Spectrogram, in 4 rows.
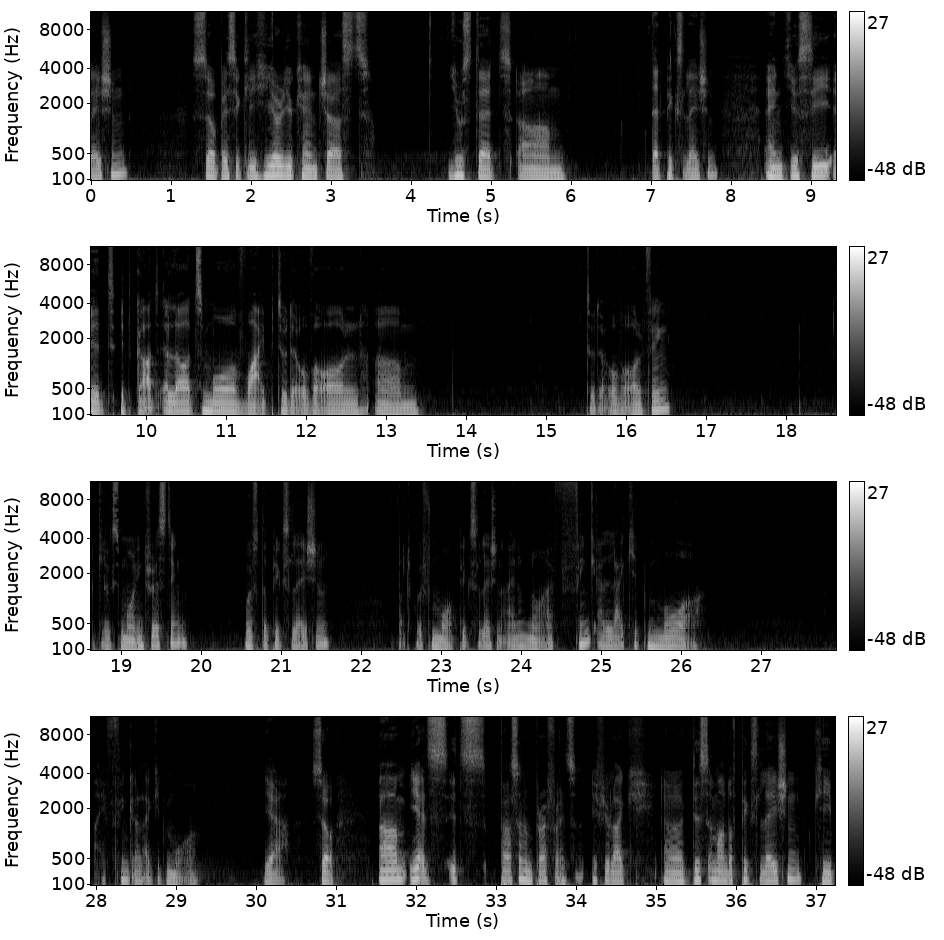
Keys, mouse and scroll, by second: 4.5 click, 4.7-6.0 middle drag, 6.0-6.5 drag, 6.5-7.5 middle drag, 7.5-8.0 scroll down 2, 8.0-23.6 middle drag, 23.6 click, 24.2-24.8 middle drag, 24.8-25.2 scroll up 2, 25.2-25.7 scroll down 1, 25.7-26.7 middle drag, 26.7-29.2 scroll up 1, 29.2-33.8 middle drag, 33.8 click, 34.8-37.2 middle drag.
